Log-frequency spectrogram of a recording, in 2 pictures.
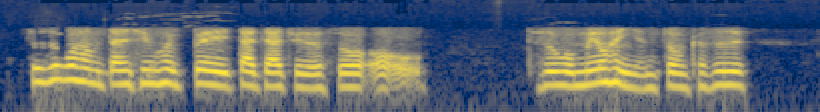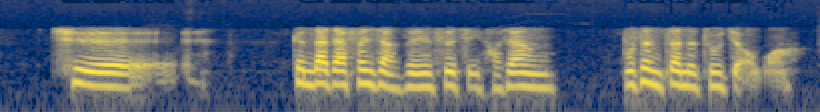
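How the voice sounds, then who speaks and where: The pace is moderate. Long pauses come often. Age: 20s. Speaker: podcast guest, lupus patient. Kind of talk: casual chat.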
